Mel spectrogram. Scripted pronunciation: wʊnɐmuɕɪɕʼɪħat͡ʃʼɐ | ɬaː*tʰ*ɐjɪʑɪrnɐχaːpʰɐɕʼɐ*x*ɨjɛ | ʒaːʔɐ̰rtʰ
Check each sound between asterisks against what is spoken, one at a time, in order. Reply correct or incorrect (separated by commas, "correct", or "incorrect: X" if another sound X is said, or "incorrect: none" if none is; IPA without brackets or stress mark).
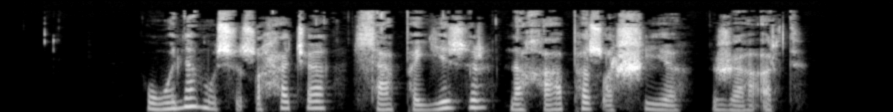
incorrect: pʰ, incorrect: ʂ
